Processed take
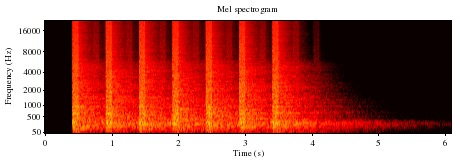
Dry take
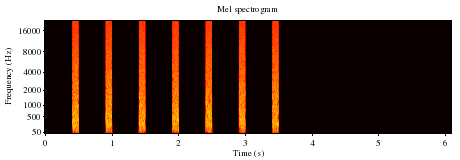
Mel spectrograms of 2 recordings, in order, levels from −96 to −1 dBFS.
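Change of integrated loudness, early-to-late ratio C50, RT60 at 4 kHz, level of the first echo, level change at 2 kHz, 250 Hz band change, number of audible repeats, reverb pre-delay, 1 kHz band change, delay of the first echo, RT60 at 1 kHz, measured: −3.5 dB, 4.5 dB, 1.4 s, −20.0 dB, −2.5 dB, −0.5 dB, 2, 3 ms, −2.0 dB, 307 ms, 1.9 s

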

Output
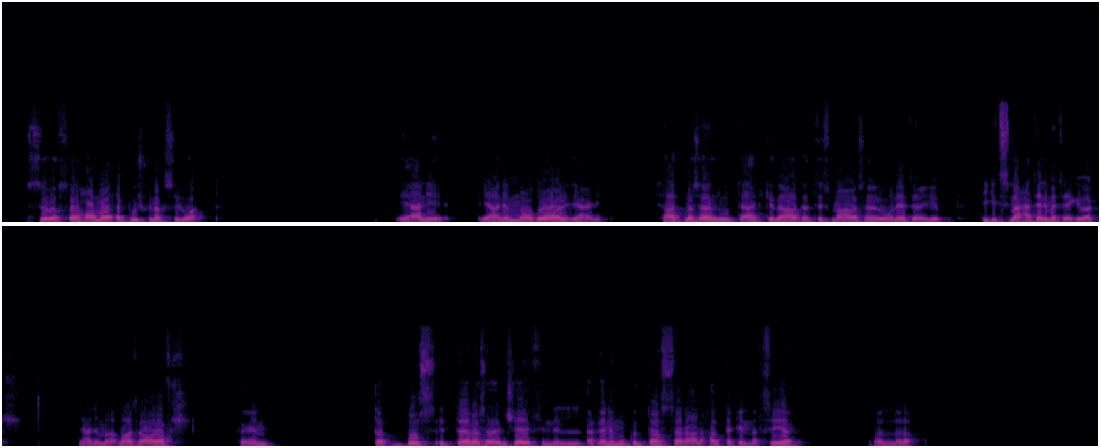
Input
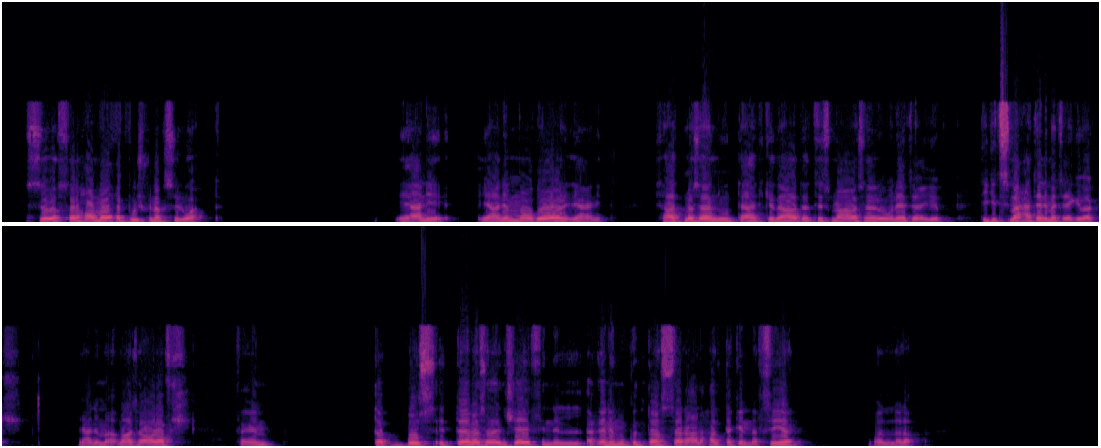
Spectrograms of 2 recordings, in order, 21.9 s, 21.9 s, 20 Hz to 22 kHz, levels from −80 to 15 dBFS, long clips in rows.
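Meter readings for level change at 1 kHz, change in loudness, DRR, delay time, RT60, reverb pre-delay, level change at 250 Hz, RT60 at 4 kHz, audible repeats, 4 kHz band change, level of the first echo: −8.0 dB, −8.0 dB, no reverb audible, no echo audible, no reverb audible, no reverb audible, −7.5 dB, no reverb audible, no echo audible, −9.5 dB, no echo audible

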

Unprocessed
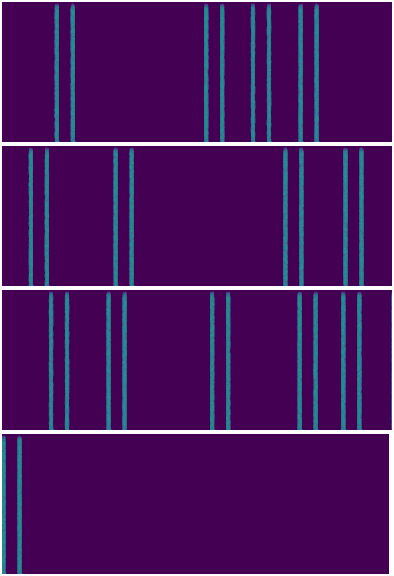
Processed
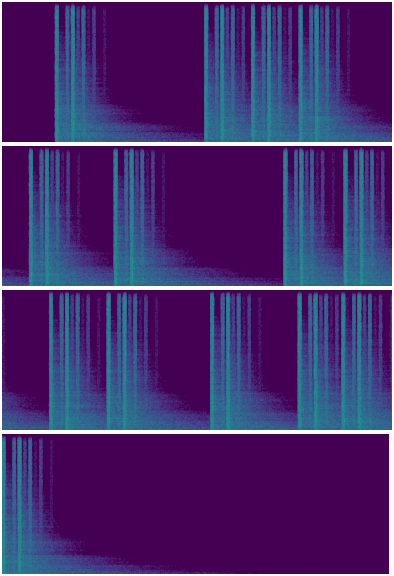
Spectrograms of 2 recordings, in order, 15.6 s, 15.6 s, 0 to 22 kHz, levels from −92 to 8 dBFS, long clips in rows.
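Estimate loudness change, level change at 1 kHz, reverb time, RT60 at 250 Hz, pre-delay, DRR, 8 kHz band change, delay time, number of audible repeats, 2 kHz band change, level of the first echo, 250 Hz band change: −3.0 dB, +2.0 dB, 2.6 s, 3.6 s, 5 ms, 1.5 dB, −3.0 dB, 106 ms, 1, +0.5 dB, −12.0 dB, +3.0 dB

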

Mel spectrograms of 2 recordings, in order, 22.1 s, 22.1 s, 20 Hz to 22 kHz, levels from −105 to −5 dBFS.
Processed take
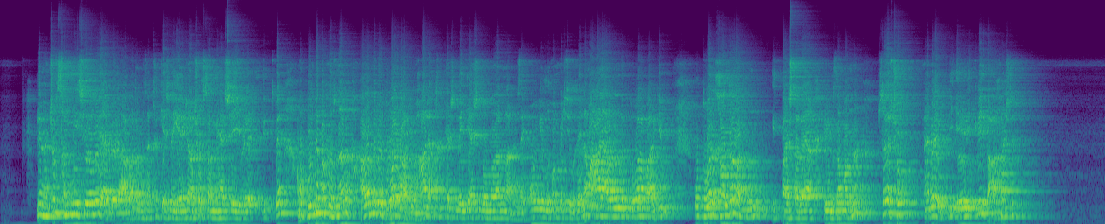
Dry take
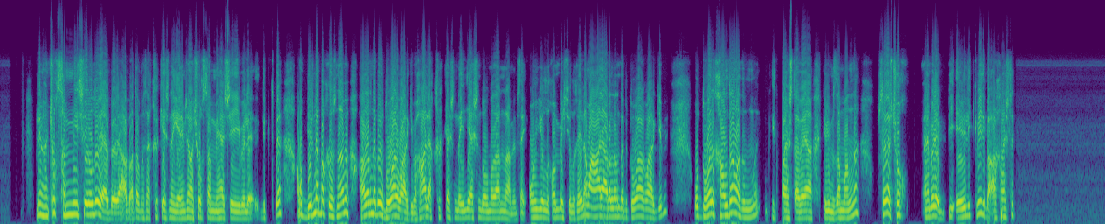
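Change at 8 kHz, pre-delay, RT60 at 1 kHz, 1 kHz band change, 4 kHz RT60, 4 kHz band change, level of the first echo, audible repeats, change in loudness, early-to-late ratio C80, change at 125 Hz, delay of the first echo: −4.0 dB, 7 ms, 1.7 s, −3.5 dB, 1.6 s, −4.0 dB, no echo audible, no echo audible, −3.5 dB, 3.5 dB, −3.0 dB, no echo audible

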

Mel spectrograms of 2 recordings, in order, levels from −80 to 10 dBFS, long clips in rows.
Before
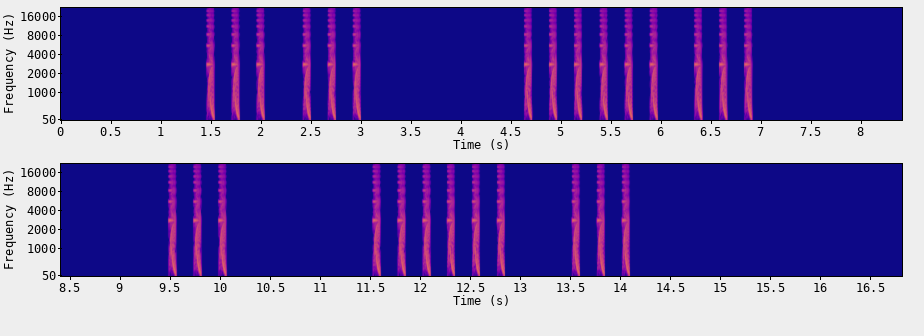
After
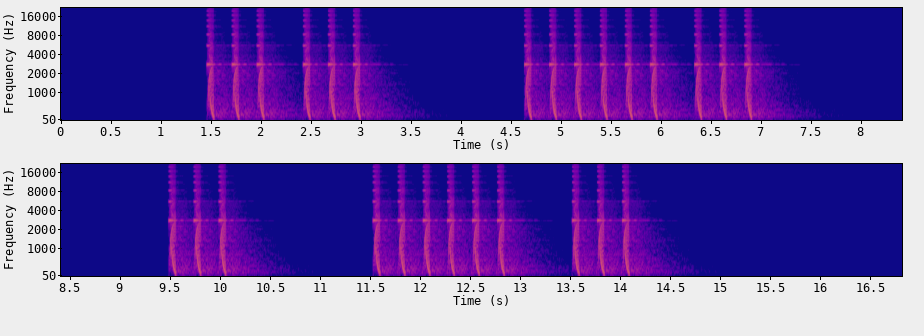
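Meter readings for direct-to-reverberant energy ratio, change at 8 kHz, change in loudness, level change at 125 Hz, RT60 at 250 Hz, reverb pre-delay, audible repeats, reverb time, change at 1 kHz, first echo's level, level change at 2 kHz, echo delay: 10.0 dB, −6.5 dB, −6.0 dB, −6.0 dB, 1.5 s, 4 ms, 1, 1.3 s, −6.0 dB, −22.0 dB, −6.0 dB, 125 ms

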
